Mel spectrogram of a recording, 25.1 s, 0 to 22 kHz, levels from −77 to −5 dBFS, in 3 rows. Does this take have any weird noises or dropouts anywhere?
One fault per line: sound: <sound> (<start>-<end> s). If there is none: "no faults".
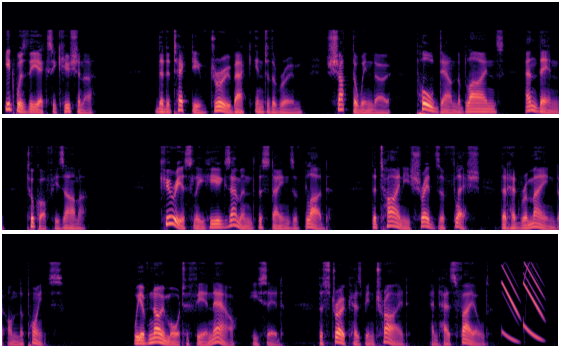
sound: chirp (24.2-24.9 s)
